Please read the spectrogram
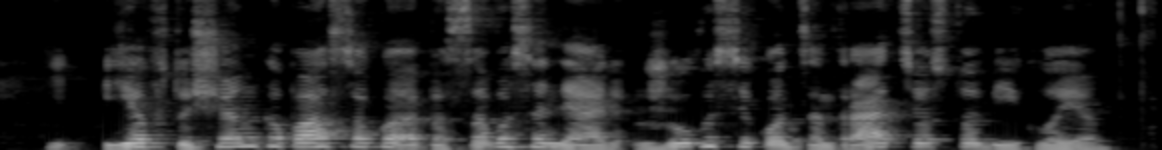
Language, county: Lithuanian, Kaunas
